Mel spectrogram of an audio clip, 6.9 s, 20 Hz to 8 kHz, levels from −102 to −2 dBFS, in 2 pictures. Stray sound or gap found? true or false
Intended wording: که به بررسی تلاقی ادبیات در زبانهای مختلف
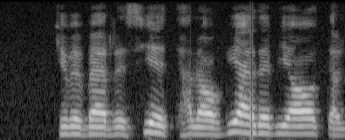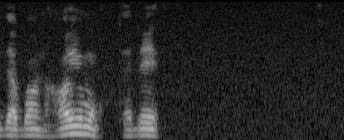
false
